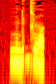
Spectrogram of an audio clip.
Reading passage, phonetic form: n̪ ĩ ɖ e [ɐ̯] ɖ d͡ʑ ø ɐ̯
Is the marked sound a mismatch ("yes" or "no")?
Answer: yes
